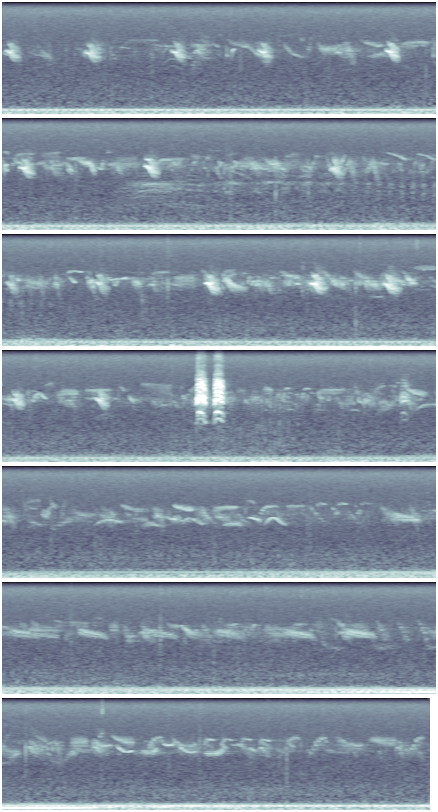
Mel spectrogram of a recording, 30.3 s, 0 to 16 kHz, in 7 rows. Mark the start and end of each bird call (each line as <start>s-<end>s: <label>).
0.1s-0.2s: Hawaii Amakihi (Chlorodrepanis virens)
0.8s-1.0s: Hawaii Amakihi (Chlorodrepanis virens)
1.2s-30.3s: Eurasian Skylark (Alauda arvensis)
1.7s-1.9s: Hawaii Amakihi (Chlorodrepanis virens)
2.6s-2.8s: Hawaii Amakihi (Chlorodrepanis virens)
3.9s-4.0s: Hawaii Amakihi (Chlorodrepanis virens)
4.5s-4.7s: Hawaii Amakihi (Chlorodrepanis virens)
5.6s-9.0s: Erckel's Francolin (Pternistis erckelii)
5.8s-6.0s: Hawaii Amakihi (Chlorodrepanis virens)
7.7s-7.9s: Hawaii Amakihi (Chlorodrepanis virens)
8.7s-8.9s: Hawaii Amakihi (Chlorodrepanis virens)
9.7s-9.8s: Hawaii Amakihi (Chlorodrepanis virens)
10.7s-10.9s: Hawaii Amakihi (Chlorodrepanis virens)
11.8s-12.0s: Hawaii Amakihi (Chlorodrepanis virens)
12.5s-12.7s: Hawaii Amakihi (Chlorodrepanis virens)
13.2s-13.3s: Hawaii Amakihi (Chlorodrepanis virens)
14.0s-14.2s: Hawaii Amakihi (Chlorodrepanis virens)
15.0s-15.3s: Hawaii Amakihi (Chlorodrepanis virens)
17.0s-17.1s: Hawaii Amakihi (Chlorodrepanis virens)
18.3s-20.3s: Red-billed Leiothrix (Leiothrix lutea)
